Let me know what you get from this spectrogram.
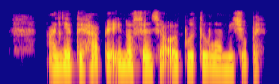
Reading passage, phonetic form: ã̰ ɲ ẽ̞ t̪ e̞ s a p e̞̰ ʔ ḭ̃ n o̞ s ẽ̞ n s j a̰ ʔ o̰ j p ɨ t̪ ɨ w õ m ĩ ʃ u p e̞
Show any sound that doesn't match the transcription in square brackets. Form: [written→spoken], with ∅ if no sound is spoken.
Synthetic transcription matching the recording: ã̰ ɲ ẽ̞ t̪ e̞ [s→h] a p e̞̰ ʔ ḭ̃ n o̞ s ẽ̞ n s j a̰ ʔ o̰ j p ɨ t̪ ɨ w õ m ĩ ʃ u p e̞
